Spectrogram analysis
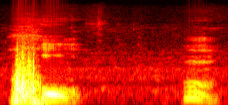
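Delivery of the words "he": "he" as a louder, standalone English word; English pronunciation. Shown as a demonstration. Teacher showing students the English word, pronunciation demo of "he". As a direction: say "he" on its own, punched for learners. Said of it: "ইংরেজিতে এটার উচ্চারণটা হলো".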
